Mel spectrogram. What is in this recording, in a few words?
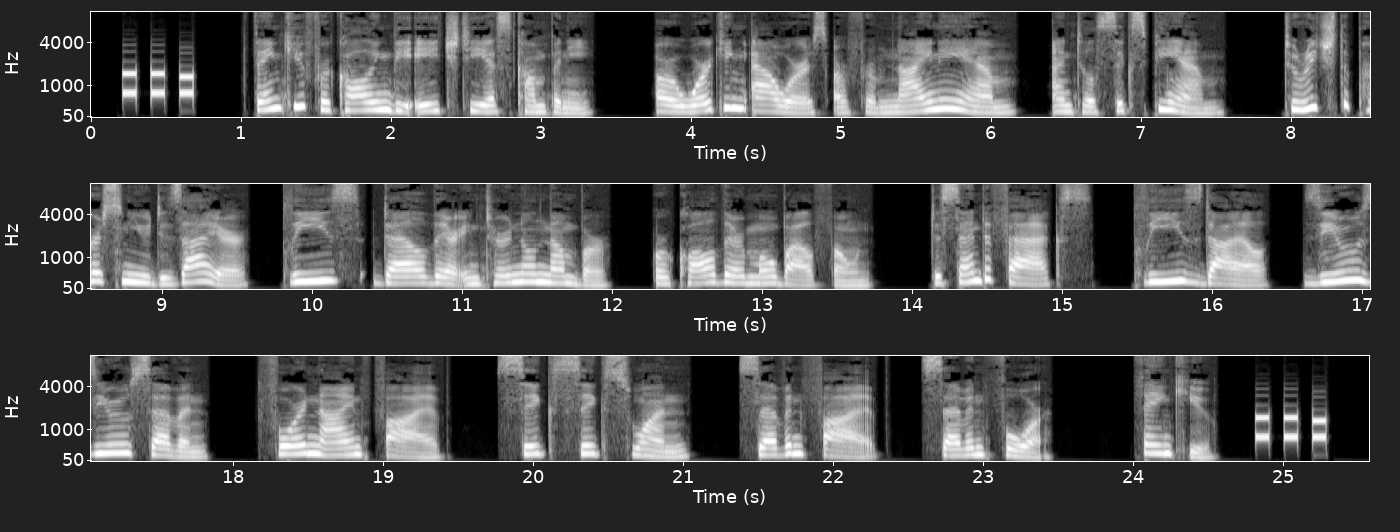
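American, woman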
